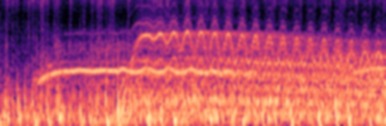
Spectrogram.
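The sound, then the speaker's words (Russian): A mustang herd takes off, with a high, drawn-out whinny ringing above a continuous patter of many rapid hoofbeats, no voices. “Мустанг встревожился и тотчас же погнал свой табун на поросшие кустами плоскогорье.”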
